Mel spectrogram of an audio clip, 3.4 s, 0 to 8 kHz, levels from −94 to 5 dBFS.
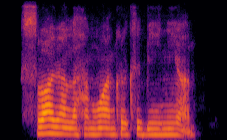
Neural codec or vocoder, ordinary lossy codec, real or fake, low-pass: codec, 16 kHz, 8 kbps, FreqCodec, larger model; Opus, 16 kbps; fake; 7.2 kHz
